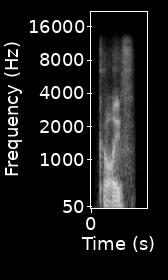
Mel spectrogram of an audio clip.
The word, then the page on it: coif: British English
